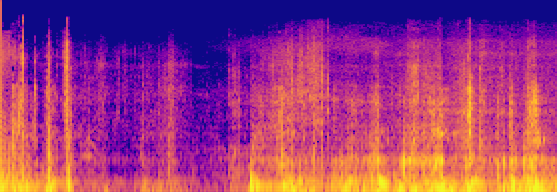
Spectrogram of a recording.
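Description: Handling noise on a handheld action camera's microphone: a few sharp knocks, a brief drop to quiet, then a loud, uneven low rumble of wind and handling from about two seconds in.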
